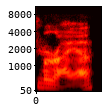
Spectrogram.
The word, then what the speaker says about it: Mariha: do I pronounce that because there's like an H in there now it's okay yeah so you know I have my parents to thank for that um it is Mariah Mariah okay here's a funny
